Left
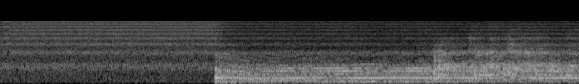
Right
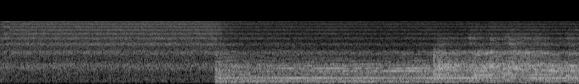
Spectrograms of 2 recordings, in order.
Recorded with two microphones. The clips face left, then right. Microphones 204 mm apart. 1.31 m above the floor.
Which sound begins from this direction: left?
Running footsteps, at 2.1 s.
